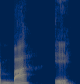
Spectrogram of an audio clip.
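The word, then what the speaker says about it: Mba'e: Lembrar sempre de falar bae, bae.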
